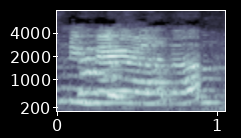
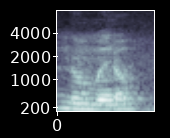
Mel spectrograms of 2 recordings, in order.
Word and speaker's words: numero: started all right Numero Uno how do you pronounce numero numero numero okay well Uno Caprice as in Capri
